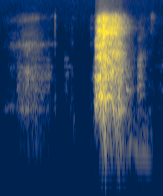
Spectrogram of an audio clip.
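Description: A man's single loud, explosive expulsion of breath, of the cough or sneeze kind, about a second in. A faint short breath in comes before it.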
